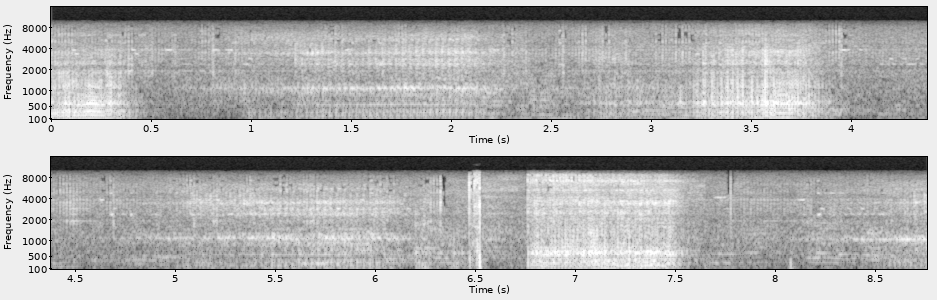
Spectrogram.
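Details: Two men snoring together until a cell phone rings: loud, rough, overlapping snorts and rumbles from more than one sleeper, with a short sharp noise near the end.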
